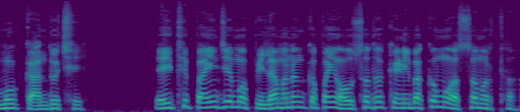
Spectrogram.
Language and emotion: Odia, sad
